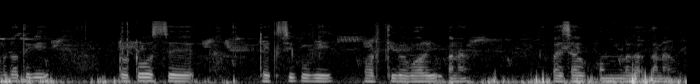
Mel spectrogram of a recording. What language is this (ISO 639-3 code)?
sat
